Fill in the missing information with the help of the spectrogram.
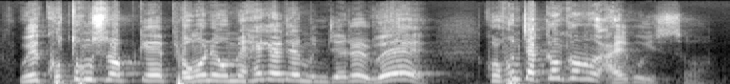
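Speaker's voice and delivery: loud, high-pitched fatherly reproach, building in force; upset father scolding. Retold or imitated. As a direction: scold your child with anguished urgency. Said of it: "입양한 아들에게 이야기하는 거예요".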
